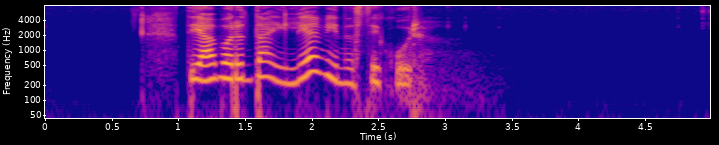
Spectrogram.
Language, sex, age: Norwegian, female, 35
